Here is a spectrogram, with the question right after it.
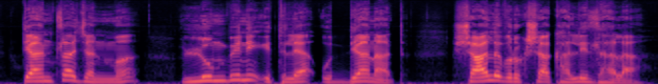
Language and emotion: Marathi, neutral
